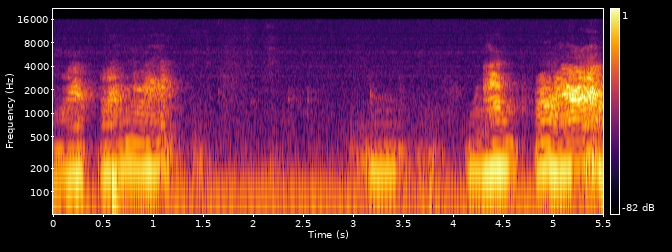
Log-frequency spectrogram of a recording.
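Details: Two pet Scottish Terriers, a little sister and an older brother, at home indoors; drawn-out, tonal, moaning howls come in short bursts, with a pause near the middle before louder, rising howls resume toward the end.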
